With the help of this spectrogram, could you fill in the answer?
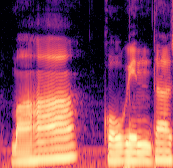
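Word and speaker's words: Mahāgovinda: 빨리어로는 마하고빈다 수타입니다. 마하 할 때 하를 길게 발음하고 고빈다 할 때 오하고 에는 장음으로 발음해서 마하고빈다 수타로 발음합니다.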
